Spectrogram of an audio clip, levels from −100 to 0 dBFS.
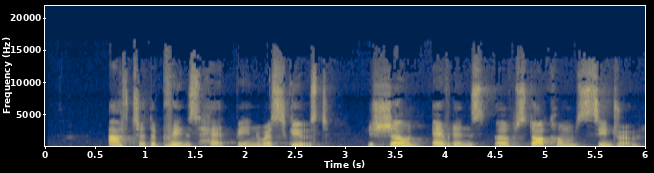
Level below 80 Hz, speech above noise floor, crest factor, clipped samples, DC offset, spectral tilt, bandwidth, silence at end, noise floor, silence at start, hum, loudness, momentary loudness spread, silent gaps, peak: -52 dBFS; 50 dB; 20 dB; under 0.1%; under 0.1%; -4 dB/octave; 16 kHz; 0.05 s; -73 dBFS; 0.65 s; none; -23 LUFS; 10 LU; none; -2 dBFS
